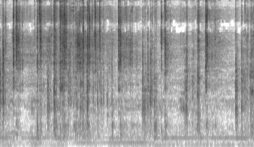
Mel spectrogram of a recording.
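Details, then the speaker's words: Refrigerator ice dispenser after clearing the ice maker, with suspected ice buildup at front and back: cubes clatter out quickly over steady motor hum, no more screech or squeal, no blockage. "As you can see, there's no more screeching or squealing noise, and the ice is coming out a lot quicker, and there's no blockage."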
